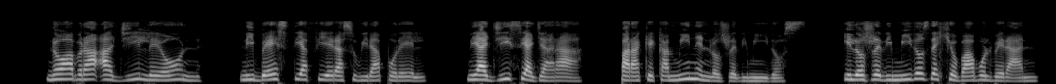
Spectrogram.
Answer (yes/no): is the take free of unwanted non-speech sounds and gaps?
yes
